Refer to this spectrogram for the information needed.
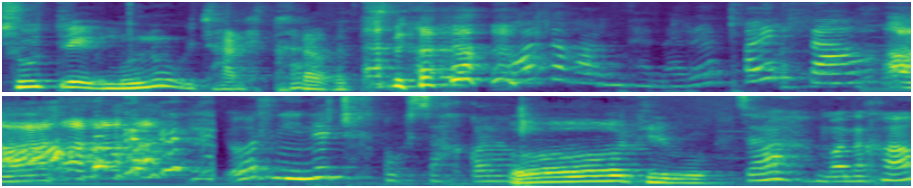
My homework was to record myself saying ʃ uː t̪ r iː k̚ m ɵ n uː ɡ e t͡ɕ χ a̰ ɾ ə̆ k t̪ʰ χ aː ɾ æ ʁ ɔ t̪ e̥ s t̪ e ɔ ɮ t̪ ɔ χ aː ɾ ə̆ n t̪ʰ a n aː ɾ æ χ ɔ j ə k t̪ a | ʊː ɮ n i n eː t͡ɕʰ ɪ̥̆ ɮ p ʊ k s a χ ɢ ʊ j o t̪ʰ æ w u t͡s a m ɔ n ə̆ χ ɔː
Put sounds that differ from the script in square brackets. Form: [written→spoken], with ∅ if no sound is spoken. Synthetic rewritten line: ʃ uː t̪ r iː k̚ m ɵ n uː ɡ e t͡ɕ χ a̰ ɾ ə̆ k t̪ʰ χ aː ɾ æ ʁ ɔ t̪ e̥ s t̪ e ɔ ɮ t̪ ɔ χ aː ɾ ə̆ n t̪ʰ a n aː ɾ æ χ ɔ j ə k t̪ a | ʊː ɮ n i n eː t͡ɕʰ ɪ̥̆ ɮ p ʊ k s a χ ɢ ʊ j o t̪ʰ [æ→e] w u t͡s a m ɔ n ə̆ χ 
